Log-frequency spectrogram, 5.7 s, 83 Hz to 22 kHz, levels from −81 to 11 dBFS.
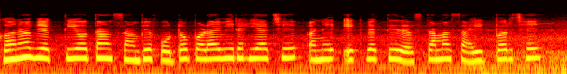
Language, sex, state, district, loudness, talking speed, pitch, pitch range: Gujarati, female, Gujarat, Valsad, -13 LUFS, 160 wpm, 265 Hz, 255-280 Hz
